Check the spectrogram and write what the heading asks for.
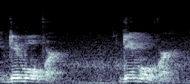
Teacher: to vowels for example m in game an O and over we just say them as one word there is no change to their sound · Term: linking consonant to vowel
